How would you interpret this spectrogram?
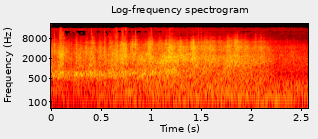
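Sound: jet aircraft flying overhead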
